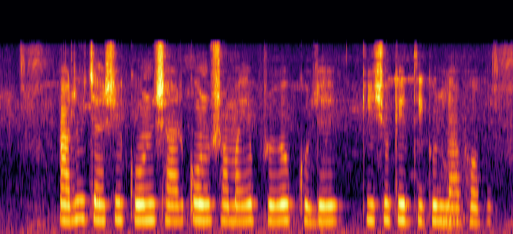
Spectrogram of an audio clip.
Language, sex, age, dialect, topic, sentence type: Bengali, female, 31-35, Rajbangshi, agriculture, question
